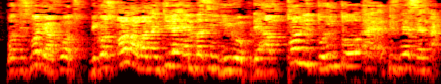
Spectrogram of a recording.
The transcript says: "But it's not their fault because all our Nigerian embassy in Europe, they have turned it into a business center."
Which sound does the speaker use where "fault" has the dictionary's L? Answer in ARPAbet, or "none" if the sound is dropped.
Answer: none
